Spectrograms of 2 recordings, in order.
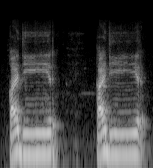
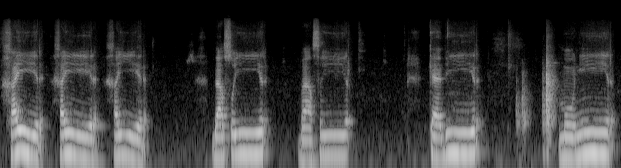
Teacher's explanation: So what happens to the ra? It becomes muraqqaqa. It becomes soft or empty mouth. · It is not strong or emphatic or full mouth. It is a soft sound or an empty mouth.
